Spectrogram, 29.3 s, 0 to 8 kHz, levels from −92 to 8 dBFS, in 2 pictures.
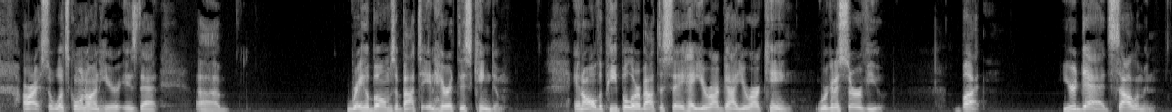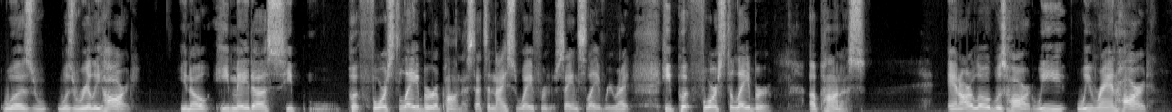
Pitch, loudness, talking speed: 150 Hz, -15 LUFS, 160 wpm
